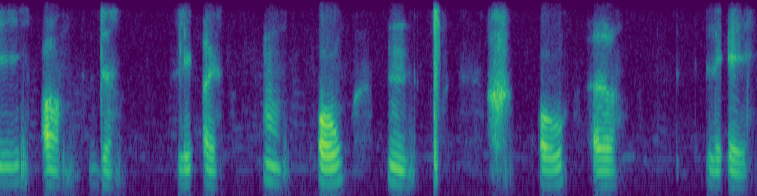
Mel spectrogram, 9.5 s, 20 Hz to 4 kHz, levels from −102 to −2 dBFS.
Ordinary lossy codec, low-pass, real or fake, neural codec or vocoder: Opus, 16 kbps; 3.6 kHz; real; none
